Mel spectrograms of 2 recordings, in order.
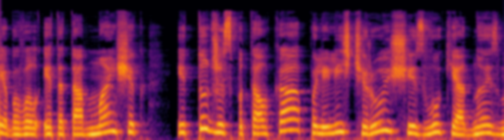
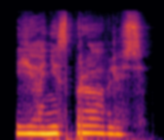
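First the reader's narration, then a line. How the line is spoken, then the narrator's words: Uncertain whisper. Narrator (Russian): прошептала сама, не зная кому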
